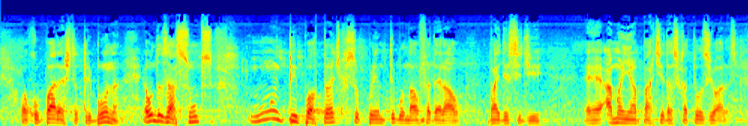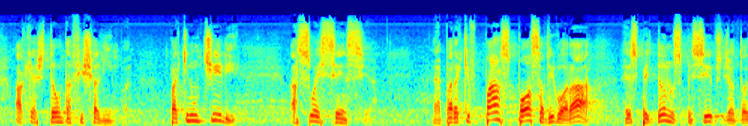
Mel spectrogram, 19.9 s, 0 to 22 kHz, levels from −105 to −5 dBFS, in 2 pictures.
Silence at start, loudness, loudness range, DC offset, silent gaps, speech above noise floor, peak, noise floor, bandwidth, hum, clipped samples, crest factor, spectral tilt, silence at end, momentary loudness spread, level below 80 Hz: 0 s; -22 LUFS; 5 LU; under 0.1%; none; 21 dB; 0 dBFS; -43 dBFS; 13.5 kHz; none; under 0.1%; 22 dB; -4 dB/octave; 0 s; 15 LU; -48 dBFS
